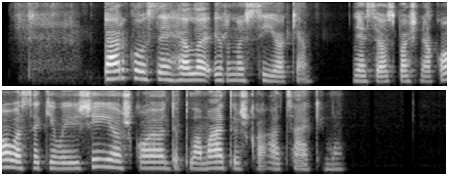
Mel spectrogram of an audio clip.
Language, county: Lithuanian, Telšiai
